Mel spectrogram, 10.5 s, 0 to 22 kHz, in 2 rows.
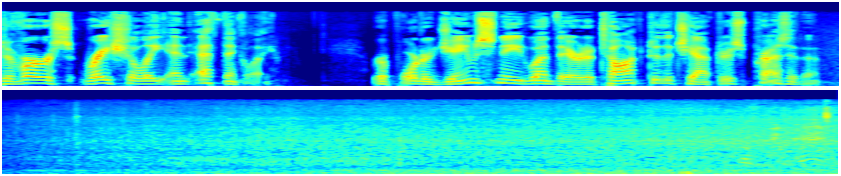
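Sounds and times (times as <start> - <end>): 
speech: 0.0 - 5.4
ferry engine rumble arriving at island dock: 5.1 - 10.4.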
